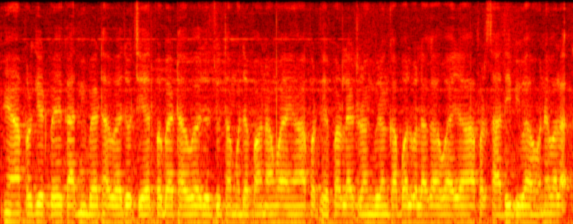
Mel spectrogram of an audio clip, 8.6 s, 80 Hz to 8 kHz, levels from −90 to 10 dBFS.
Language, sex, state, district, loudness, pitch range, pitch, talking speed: Hindi, male, Haryana, Rohtak, -16 LUFS, 105-110 Hz, 110 Hz, 265 wpm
